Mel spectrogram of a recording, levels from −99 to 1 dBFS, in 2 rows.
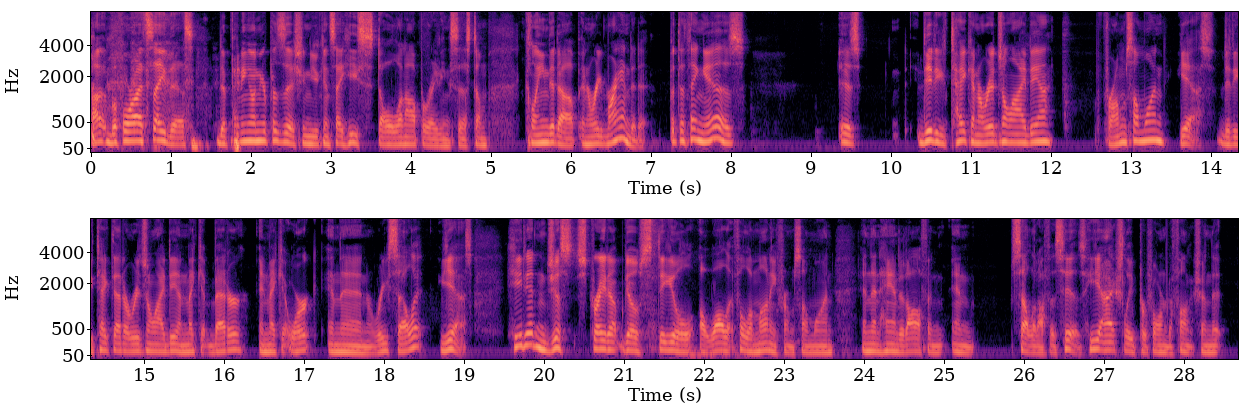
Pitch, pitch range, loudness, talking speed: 120 Hz, 105-140 Hz, -28 LUFS, 185 wpm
